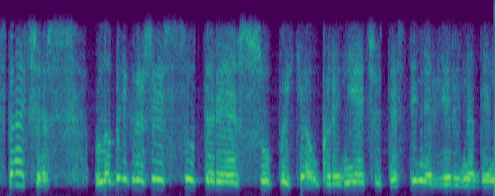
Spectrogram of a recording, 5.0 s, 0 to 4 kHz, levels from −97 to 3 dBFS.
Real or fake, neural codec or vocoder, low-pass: fake; vocoder, 44.1 kHz, 128 mel bands, Pupu-Vocoder; 3.6 kHz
